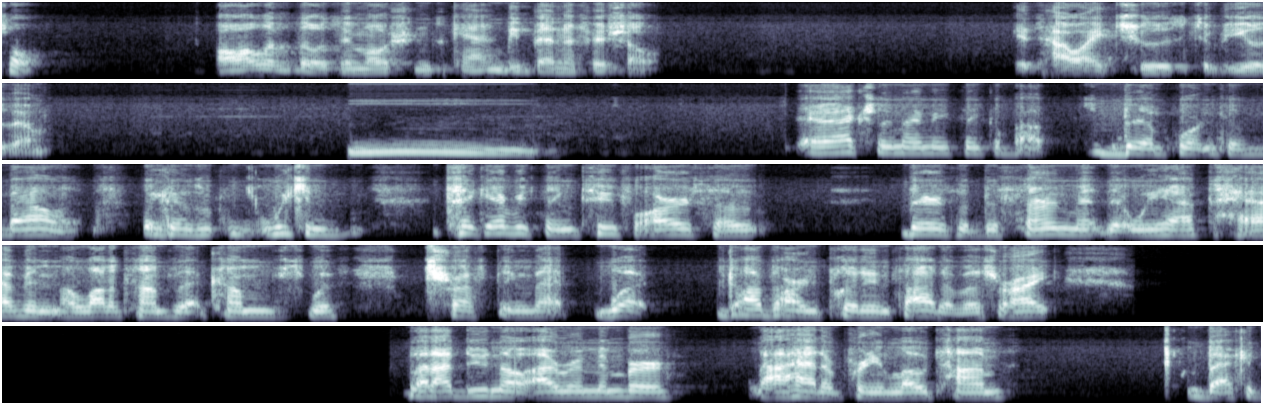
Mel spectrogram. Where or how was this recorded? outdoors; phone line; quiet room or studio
phone line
